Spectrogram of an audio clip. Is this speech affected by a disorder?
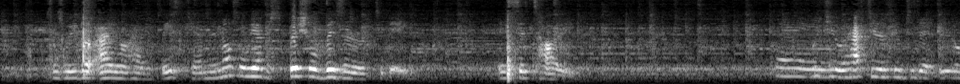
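No.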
